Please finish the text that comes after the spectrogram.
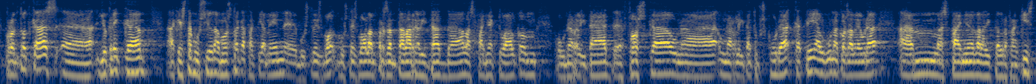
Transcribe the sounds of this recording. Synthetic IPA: pɾɔənt̪ot̪̚kazɛʒɔkɾɛkːə | əkɛst̪əmusioðəmɔst̪ɾəkəːfək̚t̪iβəmenbust̪ɛzɔbust̪ɛzβɔləmpɾəzənt̪aləreəlit̪at̪̚d̪ələspaɲəːk̚t̪ualˠkɔm | unərḛəlit̪at̪fɔskəunəunəreəlit̪at̪upskuɾəkət̪eəlˠɣunəkɔzəːβɛwɾəːmləspaɲəðələðik̚t̪əðuɾəfɾəŋkist̪

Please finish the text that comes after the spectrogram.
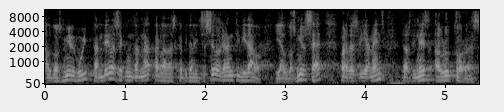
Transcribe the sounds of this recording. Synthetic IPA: əlˠd̪ozmilˠβujt̪ːəmbeβaseɾkund̪əmnat̪̚pəɾləðəskəpit̪əlid͡zəsioðəlˠɣɾant̪iβiðalˠ | iəlˠd̪ozmilˠsɛt̪̚ | pəɾðəzβiəmenzðəlˠzðinezəlˠɣɾup̚t̪orəs

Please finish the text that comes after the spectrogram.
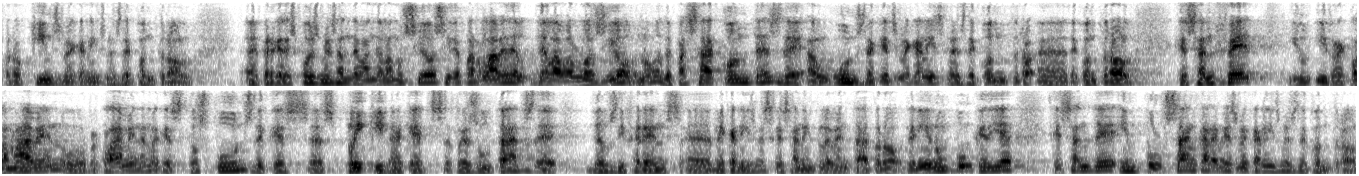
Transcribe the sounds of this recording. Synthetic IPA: pɾɔkinzməkanizməzðəkont̪ɾɔlˠ | ɛpəɾkɛðəspwezmezand̪əβand̪ələmosiosikəpaɾlaβəðəd̪ələβ̞aluəsionoðəpasaːkont̪ezðəʔalˠɣunzðəkɛzməkanizməzðəkont̪ɾðəkont̪ɾɔlˠ | kəsaɱfet̪̚ | ilirəklamaβ̞enorəklamenəmbəkɛsospunzðəkəssplikinəkɛt͡srəzulˠt̪ad͡zðə | d̪əlˠzðifəɾenzməkanizməskəsanimpləmənt̪at̪̚pɾɔt̪əniənumpuŋkəðiə | kəsand̪əimpulˠsaəŋkaɾəmezməkanizməzðəkont̪ɾɔ̰lˠ

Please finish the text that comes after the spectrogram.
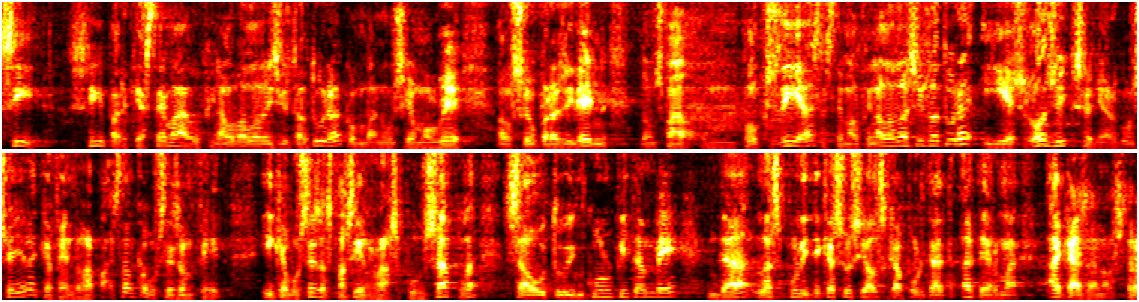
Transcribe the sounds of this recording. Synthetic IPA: sisipəɾkɛəst̪ɛməlˠfinalˠd̪ələləʒizlət̪uɾəkɔmbanunsiamolˠβeəlˠsɛwpɾəziðend̪ɔnsfampɔkzðiəzəst̪ɛməlˠfinalˠd̪ələʒizlət̪uɾəʔiezlɔʒiksəɲoɾəkunsəʎeɾəkəfɛnrəpazðəlˠkəβust̪ɛzəɱfet̪ | ikəβust̪ɛzəsfasirəspunsablə | saəwt̪uiŋkulˠpit̪əmbed̪ələspulit̪ikəsːusialˠskapuɾt̪at̪ət̪erməːkazənɔ̰st̪ɾə

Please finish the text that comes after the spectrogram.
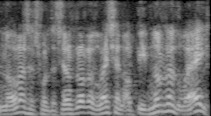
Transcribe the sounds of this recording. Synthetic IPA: noləzəkspuɾt̪ɐsjõnznorəðuɛʃənəlˠpip̚norəðuɛ

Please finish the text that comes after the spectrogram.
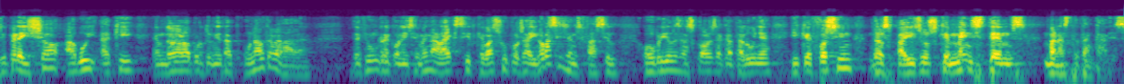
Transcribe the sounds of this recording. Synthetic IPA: ipeɾajʃɔʔaβujakiemd̪onalaupuɾt̪unit̪at̪unalˠt̪ɾaβeɣaðɐ | d̪efeɾunrekuneʃemẽnalɛksit̪̚keβasupozaɾinoβaseʃensfasil | oβɾiɾlezeskɔlezðakat̪aluɲaikefosind̪elˠspaizoskemɛnst̪emsbanast̪aɾt̪aŋkaðes

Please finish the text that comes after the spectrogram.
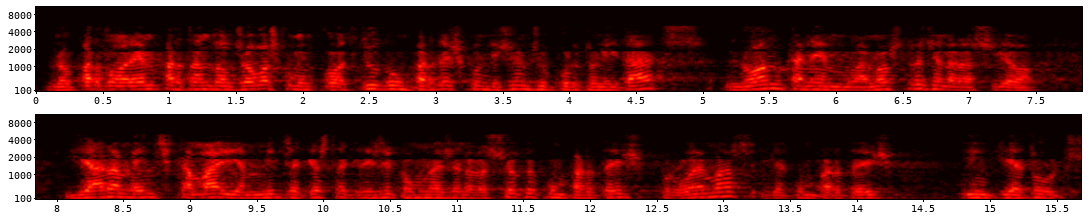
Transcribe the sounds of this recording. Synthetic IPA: nopəɾðuəɾɛmpəɾt̪and̪əlˠzʒoβ̞əskɔmuŋkulək̚t̪iwkəkumpəɾt̪ɛʃkund̪isionziupuɾt̪unit̪at͡s | noənt̪ənɛmlənɔst̪ɾəʒənəɾəsio | iaɾəmɛnʲskəmajəmːid͡ʒd̪əkɛst̪əkɾizikɔmunəʒənəɾəsiokəkumpəɾt̪ɛʃpɾuβlɛməzikəkumpəɾt̪ɛʃ | iŋkiət̪ut͡s

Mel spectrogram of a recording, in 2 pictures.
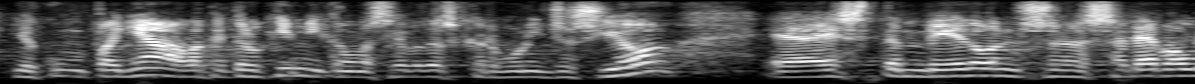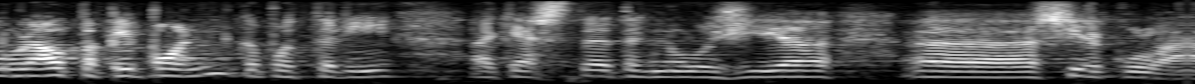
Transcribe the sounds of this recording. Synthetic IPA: iəkumpəɲaləpət̪ɾukimikənləseβ̞əðəskəɾβunid͡zəsio | est̪əmbeðɔnzsəβɛβəluɾaəlˠpəpepɔnkəpɔt̪ːəni | əkɛst̪ət̪ək̚nuluʒiə | siɾkula̰

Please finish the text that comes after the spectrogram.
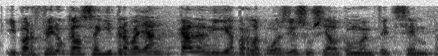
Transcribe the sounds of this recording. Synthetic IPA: ipəɾfeɾukalˠsəɣit̪ɾəβəʎaŋkaðəðiəpəɾləkuəziosusialˠkɔmwɛmfet̪sempɾ

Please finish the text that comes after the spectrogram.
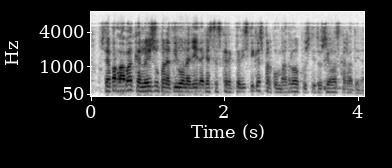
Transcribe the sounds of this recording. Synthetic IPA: bust̪ɛpəɾlaβəkənoezupəɾət̪iwuələʎejðəkɛst̪əskəɾək̚t̪əɾist̪ikəspəɾkumbat̪ɾələpust̪it̪usioləskərət̪eɾə

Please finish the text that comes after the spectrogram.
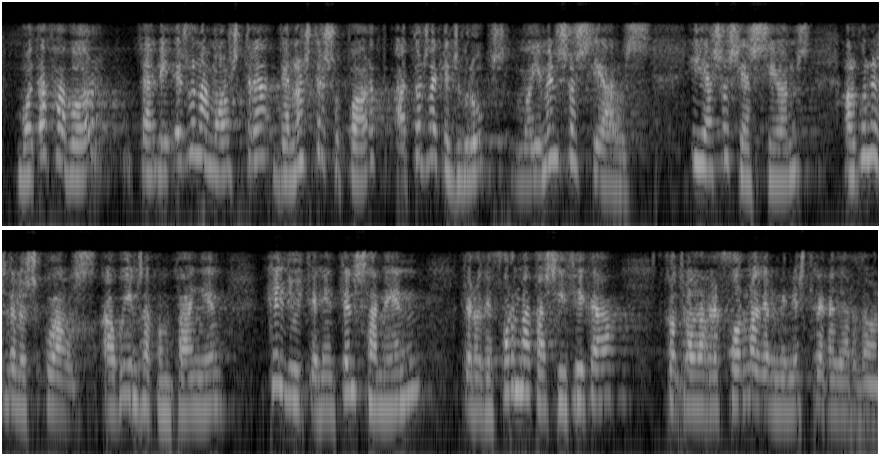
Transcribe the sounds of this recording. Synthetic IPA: bot̪afaβoɾt̪ameʔezunamɔst̪ɾəðelnɔst̪ɾəsupɔɾt̪at̪ozakɛʎzɣɾupz̥moβimensːosialˠz | iasosiasionz | alˠɣunezðəleskwalˠzaβwiənzakumpaɲeŋ | keʎujt̪enint̪ensamen | peɾoðefoɾmapasifikə | kɔnt̪ɾalarefoɾmaðelˠminist̪ɾeɣaʎaɾðo

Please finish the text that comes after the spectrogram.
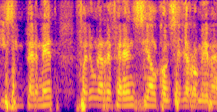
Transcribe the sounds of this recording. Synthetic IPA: isimpəɾmɛt̪faɾeunarefeɾɛnsjaaːlˠkonseʎaromeða

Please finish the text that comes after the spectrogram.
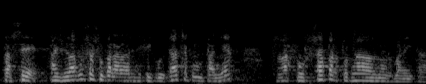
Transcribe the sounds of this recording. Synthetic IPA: t̪əɾseəʒuðarnuzəsupəɾaləzðifikulˠt̪azəkumpəɲa | rəfuɾsapəɾt̪uɾnalənuɾməlit̪a

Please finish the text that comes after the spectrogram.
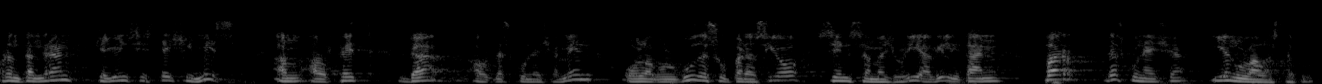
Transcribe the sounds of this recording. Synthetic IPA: ɾənt̪ənd̪ɾaŋkəʎɔinsist̪ɛʃimez | əməlˠfet̪ | d̪əːlˠd̪əskunəʃəmen | oləβ̞ulˠɣuð̞əsupəɾəsiosensəməʒuɾiəːβ̞ilit̪an | pəɾd̪əskunɛʃə | iənulaləst̪ət̪ut̪

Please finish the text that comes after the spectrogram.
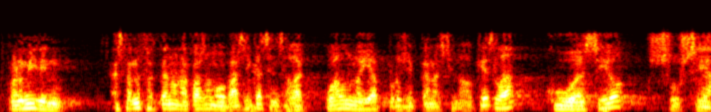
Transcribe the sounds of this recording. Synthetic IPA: pɾɔmiɾin | əst̪anəfək̚t̪anunəkɔzəmolˠβazikəsensələkwalˠnojapɾuʒɛk̚t̪ənəsiuna̰lˠkezləkuəziosusia

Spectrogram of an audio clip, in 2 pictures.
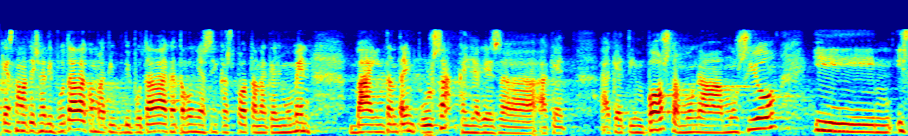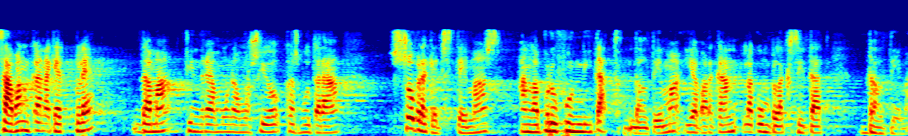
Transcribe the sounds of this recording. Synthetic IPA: əkɛst̪əmət̪eʃəðiput̪aðəkɔməd̪iput̪aðəðəkət̪əluɲəsikəspɔt̪ənəkɛʎmumenbaint̪ənt̪aimpulˠsakəʎəɣezəə̰kɛt̪ | əkɛt̪impɔst̪əmbunəmusioiː | saβəŋkəːnəkɛt̪̚plɛ | d̪əmat̪ind̪ɾɛmunəmusiokəzβut̪əɾa | soβɾəːkɛt͡st̪eməz | ənləpɾufund̪it̪at̪d̪əlˠt̪eməʔiəβəɾkanləkumpləksit̪at̪ | d̪əlˠt̪emə

